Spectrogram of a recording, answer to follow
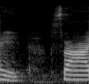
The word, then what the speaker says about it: ทราย: มา น้อง เล่น ทราย ทราย เรา ออก เสียง ไง คะ ทร เป็น เสียง ซอ โซ่ ใช่ ไหม ทราย เป็น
